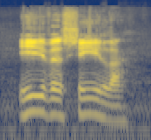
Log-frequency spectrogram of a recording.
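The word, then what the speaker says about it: Jyväskylä: J Y A S K Y L A or E. That a is is pronounced like E.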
